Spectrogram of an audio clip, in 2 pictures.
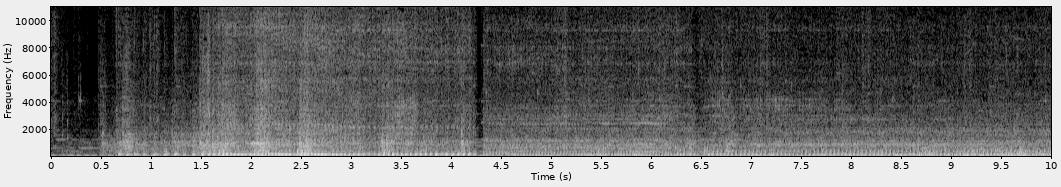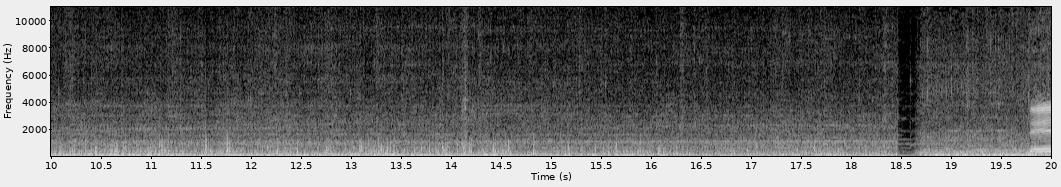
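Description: Motorcycle engine running while riding along a road, with wind and road noise, steady apart from two abrupt breaks about four seconds in and near the end.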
